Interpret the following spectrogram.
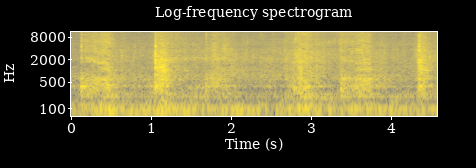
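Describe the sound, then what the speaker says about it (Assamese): Spices with nigella and mustard seeds fry in hot oil in a wok while a spoon stirs them, a steady sizzle broken by several loud scraping strokes at a loose rhythm. "অলপ সময় ভাজিম।"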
